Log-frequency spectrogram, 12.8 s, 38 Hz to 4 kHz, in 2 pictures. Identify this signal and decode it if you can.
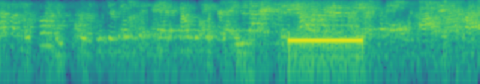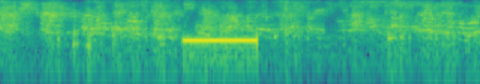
Ringback tone (Europe, 425 Hz), with speech.
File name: out- -2001- - - .18745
